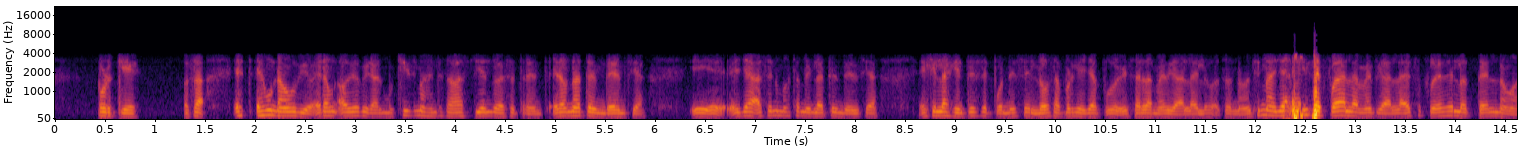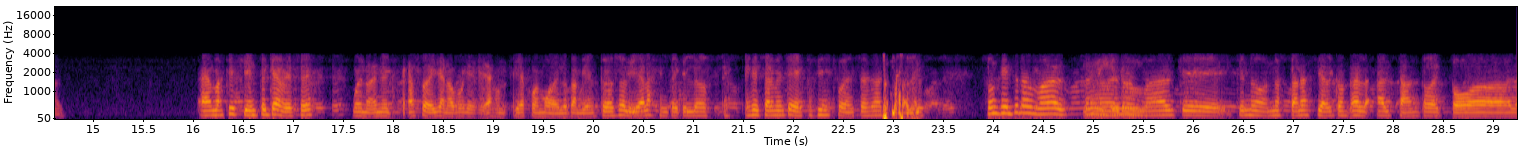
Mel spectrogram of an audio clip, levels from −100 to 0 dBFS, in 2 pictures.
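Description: From the start, every phrase has a quieter copy trailing it by about a third of a second. That is echo with no canceller. The far end's loudspeaker feeds its microphone, and nothing strips that path out. The copy sits about 16 dB below the speech and sounds thin.

The whole clip also carries GSM full-rate codec damage, and plainly so. The line band runs from 150 Hz to 3.5 kHz. Nothing brighter survives. The pulse-driven excitation leaves the speech buzzy and gravelly, which fits the 13 kbps full-rate coder.

From 12.28 to 12.67 s, GSM bit errors break through. Corrupted filter, pitch and gain values reach the decoder. The speech turns to squawks, pops and gargling across roughly 17 frames. The same happens from 22.90 to 23.28 s, over about 18 frames.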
